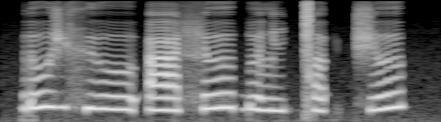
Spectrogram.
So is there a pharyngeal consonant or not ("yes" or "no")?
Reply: no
